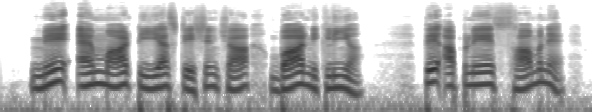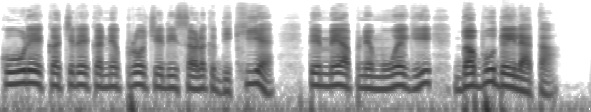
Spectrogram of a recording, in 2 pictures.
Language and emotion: Dogri, disgusted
